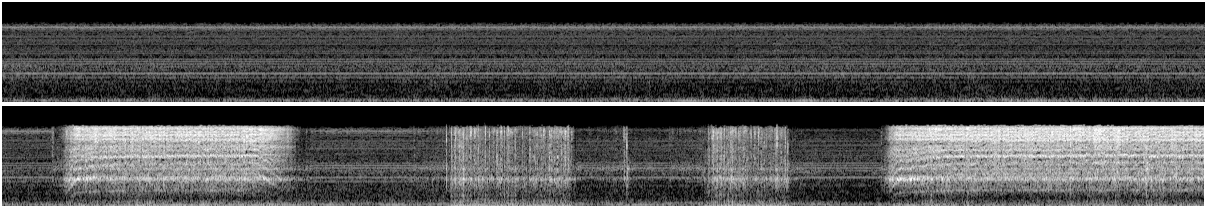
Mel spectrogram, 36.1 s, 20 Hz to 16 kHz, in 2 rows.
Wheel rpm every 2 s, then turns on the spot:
0, 0, 0, 0, 0, 0, 0, 0, 0, 40, 150, 20, 20, 20, 20, 30, 150, 170.
24-30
